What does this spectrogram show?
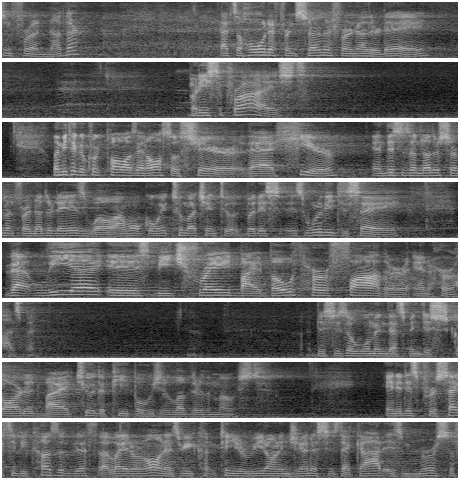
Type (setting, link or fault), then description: setting, large echoing room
